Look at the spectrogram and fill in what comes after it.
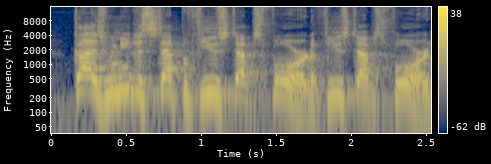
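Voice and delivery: high-pitched, loud yell.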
